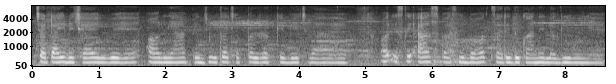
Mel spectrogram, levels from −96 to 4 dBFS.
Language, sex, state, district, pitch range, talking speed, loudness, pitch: Hindi, female, Chhattisgarh, Kabirdham, 215-230 Hz, 165 wpm, -15 LUFS, 225 Hz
